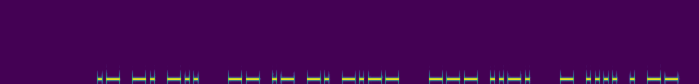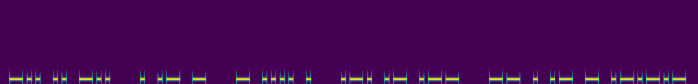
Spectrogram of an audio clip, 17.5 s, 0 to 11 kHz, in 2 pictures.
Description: Morse code, heard as a keyed tone, about 22 wpm, 700 Hz. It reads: AND MANY OF THEM DID EAT THE RAW MEAT.
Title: Sentences from Top 1500 Words 22wpm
